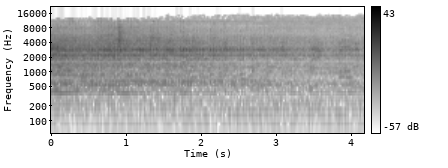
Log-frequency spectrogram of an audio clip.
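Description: Petrol push lawnmower engine running steadily, heard through a TV's speaker, slowly growing quieter.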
